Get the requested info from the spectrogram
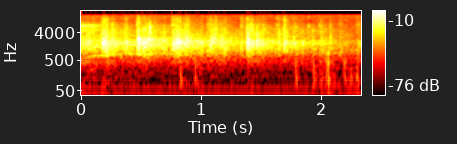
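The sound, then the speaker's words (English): An audience applauds steadily to welcome a speaker, a dense wash of many hands clapping at once, even in loudness throughout with no voices standing out. “A round of applause for Lady Episcopal Sister Adelaide Heward Mills.”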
